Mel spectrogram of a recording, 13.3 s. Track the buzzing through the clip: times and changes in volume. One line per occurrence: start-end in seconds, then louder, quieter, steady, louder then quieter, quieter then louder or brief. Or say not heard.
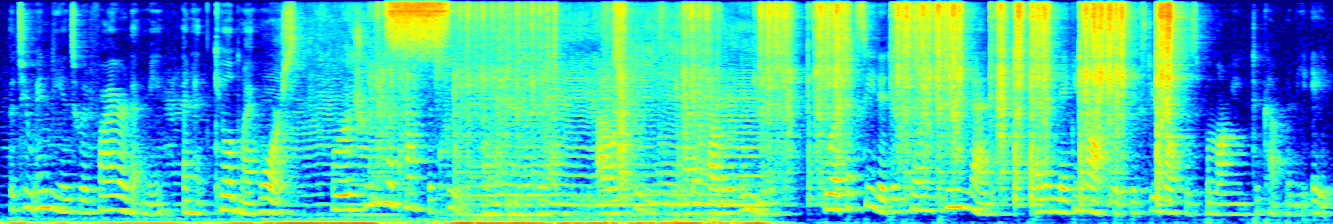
0.0-7.7 louder.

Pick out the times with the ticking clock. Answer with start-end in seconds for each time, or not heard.
not heard.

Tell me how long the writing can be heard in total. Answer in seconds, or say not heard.
8 s.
